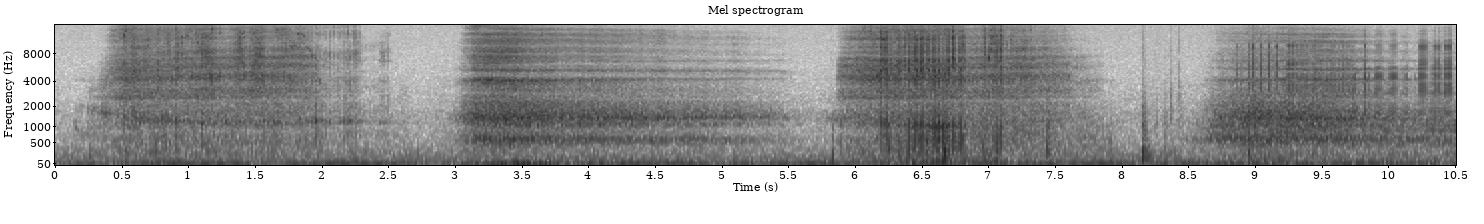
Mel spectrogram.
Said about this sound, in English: Just snore along with him. You'll scare it away and lull yourself to sleep.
